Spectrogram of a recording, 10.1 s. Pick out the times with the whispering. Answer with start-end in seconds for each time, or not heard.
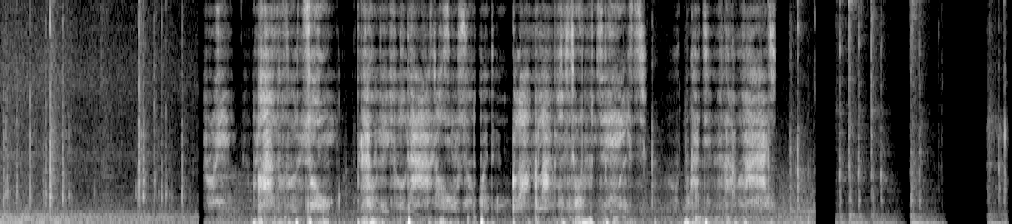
2.0-7.8.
